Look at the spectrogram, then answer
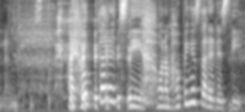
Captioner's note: laughs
